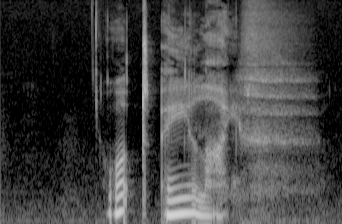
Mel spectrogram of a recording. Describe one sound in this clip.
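A young woman speaks briefly and with animation, close to a microphone.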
